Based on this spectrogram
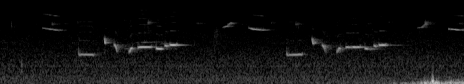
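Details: Munchique wood wren, endemic to Colombia's Western Cordillera, recorded in Tatamá Natural Park: two matching whistled phrases, each a low note then rising and warbling tones, with faint high whistles and a brief thump at the end.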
